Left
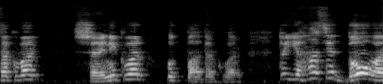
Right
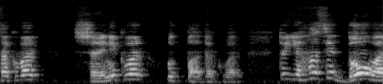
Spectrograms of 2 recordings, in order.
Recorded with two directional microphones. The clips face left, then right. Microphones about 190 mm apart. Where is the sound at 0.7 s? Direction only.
10° left (ahead or behind).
